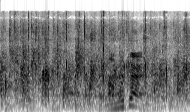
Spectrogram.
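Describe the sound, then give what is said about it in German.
Applause from an audience, a moderate steady crackle of clapping with a voice speaking over it for about two and a half seconds. “Bitte an der Stelle nochmal großen Applaus für die Försterklause und für den Kalle.”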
